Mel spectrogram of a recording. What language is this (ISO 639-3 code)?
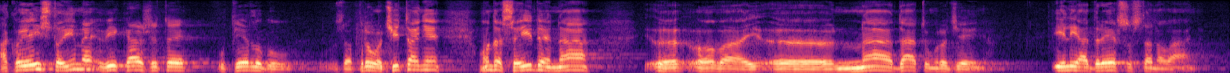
hrv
